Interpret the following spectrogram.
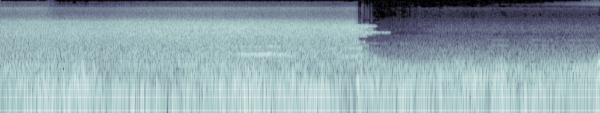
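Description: Steady hiss of a flooded river rapid rushing over rock ledges, with wind rumbling on the microphone. About three and a half seconds in, the hiss drops away suddenly, leaving mostly a low rumble.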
